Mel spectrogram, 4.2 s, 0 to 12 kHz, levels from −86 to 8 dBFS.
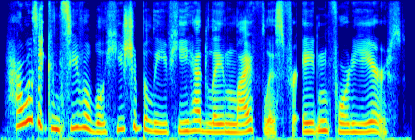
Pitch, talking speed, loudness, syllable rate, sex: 235 Hz, 230 wpm, -17 LUFS, 6.0 syllables/s, female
